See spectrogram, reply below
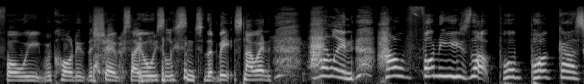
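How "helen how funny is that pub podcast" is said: put-on high, eager, excited shout. Speaker retells calling out to the producer before recording: retelling a shout. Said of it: "I actually shouted to Helen".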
